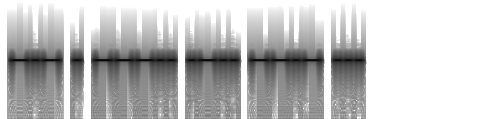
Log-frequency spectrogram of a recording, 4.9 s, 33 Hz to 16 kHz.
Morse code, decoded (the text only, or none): KE8LQS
